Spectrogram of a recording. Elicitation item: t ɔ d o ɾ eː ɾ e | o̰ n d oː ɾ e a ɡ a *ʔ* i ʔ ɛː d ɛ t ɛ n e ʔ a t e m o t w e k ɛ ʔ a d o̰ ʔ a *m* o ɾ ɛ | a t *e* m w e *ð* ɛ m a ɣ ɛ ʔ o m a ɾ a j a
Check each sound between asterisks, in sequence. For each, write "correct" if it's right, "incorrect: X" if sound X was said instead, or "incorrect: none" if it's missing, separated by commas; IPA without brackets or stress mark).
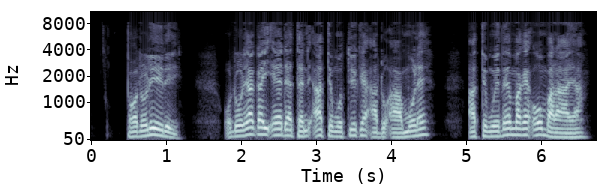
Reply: incorrect: none, correct, correct, correct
